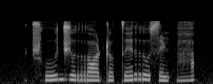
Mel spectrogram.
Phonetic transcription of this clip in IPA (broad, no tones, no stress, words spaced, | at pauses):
ʈ͡ʂʰud͡ʒu rɔʈʊ t̪ɪrusiɳ ʔa̤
